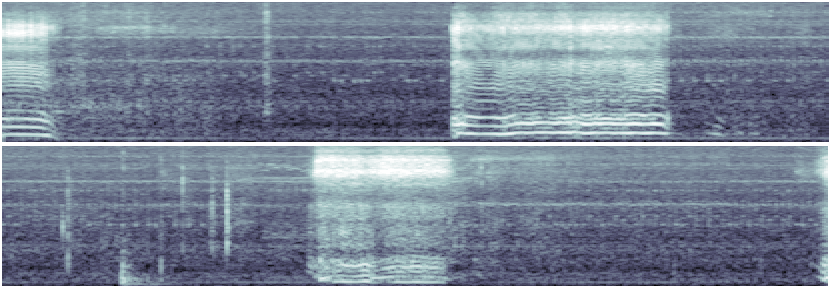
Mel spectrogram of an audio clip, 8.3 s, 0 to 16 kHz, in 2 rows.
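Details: 17-year-old Siamese cat snoring while sleeping: loud buzzing snores with whistling edge about every three seconds, low room hum.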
